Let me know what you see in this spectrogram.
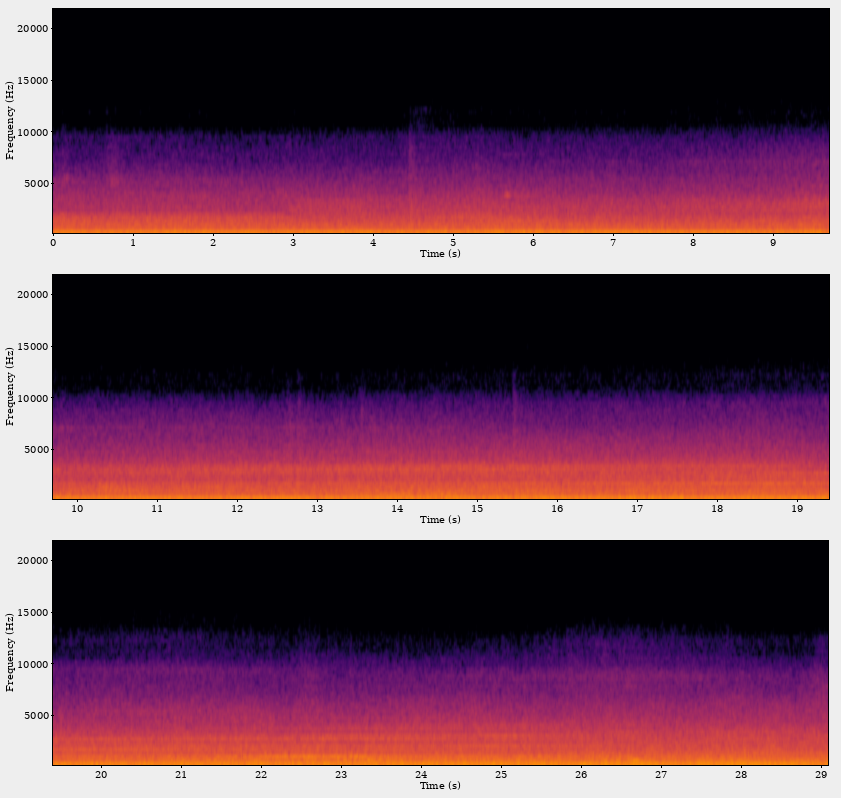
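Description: Electric commuter train at a station platform: a steady low rumble, with the motors' whine rising slowly in pitch from about halfway through as the train gathers speed.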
